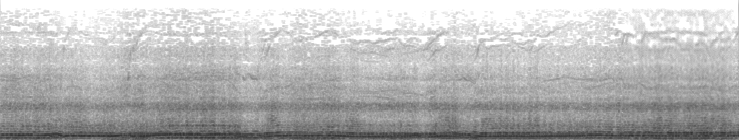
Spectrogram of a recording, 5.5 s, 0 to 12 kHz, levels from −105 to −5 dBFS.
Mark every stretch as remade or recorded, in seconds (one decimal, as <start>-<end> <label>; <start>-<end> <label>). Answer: 0.0-4.7 recorded; 4.7-5.5 remade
